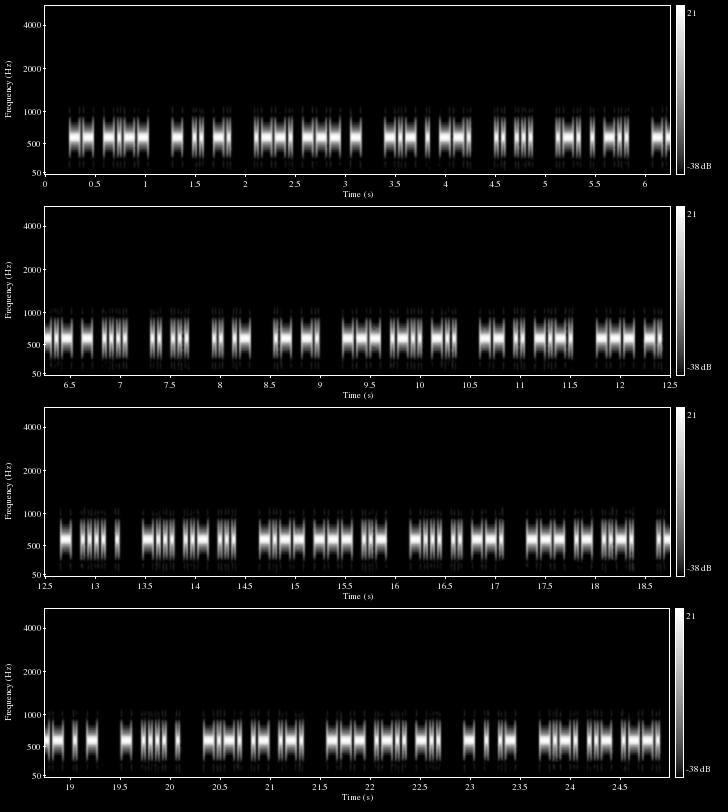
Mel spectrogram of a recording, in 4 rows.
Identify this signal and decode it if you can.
Morse code, heard as a keyed tone, about 34 wpm, 600 Hz. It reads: MY TIN POT KEG IS RED QTH IS IA AN OLD MIC ON THE BUS YOU BIG OAF WET THE CAR OLD TEA CUP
